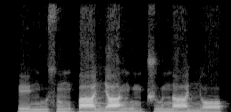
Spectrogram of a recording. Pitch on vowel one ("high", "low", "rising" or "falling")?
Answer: low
